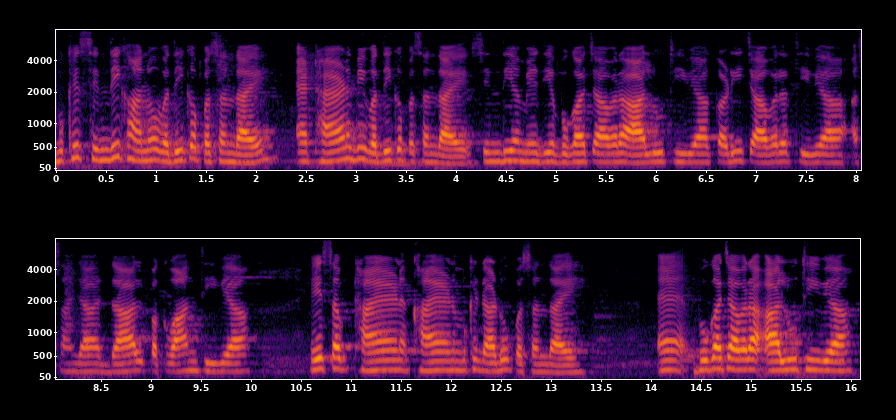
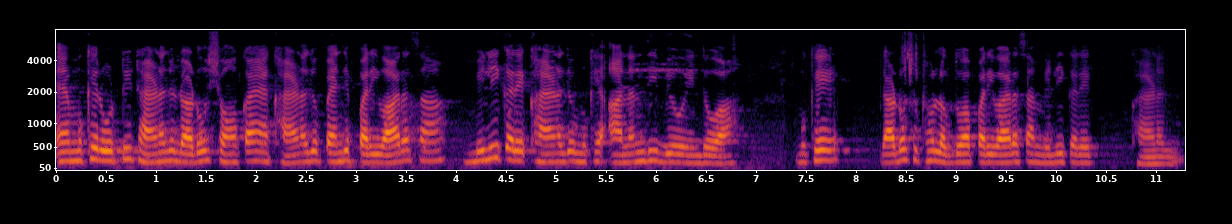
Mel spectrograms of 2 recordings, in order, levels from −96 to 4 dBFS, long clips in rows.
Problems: constant background noise, echo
